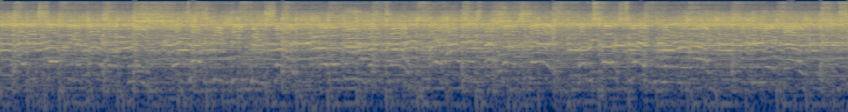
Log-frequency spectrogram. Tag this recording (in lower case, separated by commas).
music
